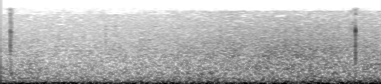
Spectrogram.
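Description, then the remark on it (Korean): Steady wind blows outdoors by the sea at Paengmok Port, a constant rushing roar with heavy low rumble and no pauses. No one speaks. “지금 바, 소리 들리시죠? 바깥에 저 사실은 자다가도 의식이 깰, 깰 때가 있잖아요.”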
